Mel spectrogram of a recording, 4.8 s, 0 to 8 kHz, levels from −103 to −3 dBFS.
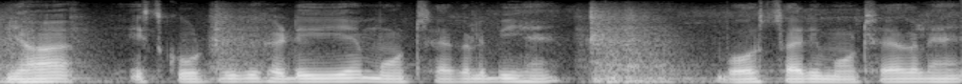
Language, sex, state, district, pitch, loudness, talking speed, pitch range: Hindi, male, Uttar Pradesh, Shamli, 105 Hz, -20 LUFS, 160 wpm, 100-110 Hz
